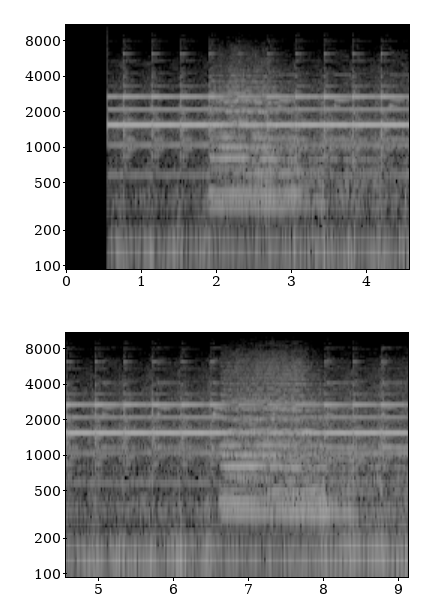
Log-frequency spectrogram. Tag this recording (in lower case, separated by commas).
train horn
